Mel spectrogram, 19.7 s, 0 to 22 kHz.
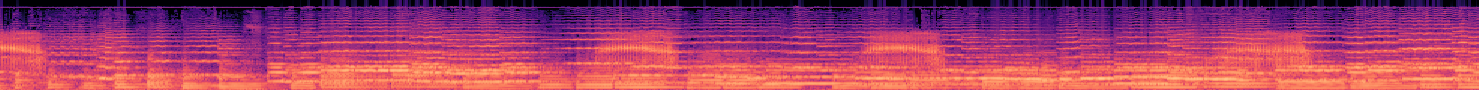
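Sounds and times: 
real frogs croaking outdoors: 0:00.0 - 0:02.4, 0:07.8 - 0:09.9, 0:11.4 - 0:12.9, 0:16.2 - 0:17.9
orchestral music played outdoors during an orchestra rehearsal: 0:00.0 - 0:19.7.

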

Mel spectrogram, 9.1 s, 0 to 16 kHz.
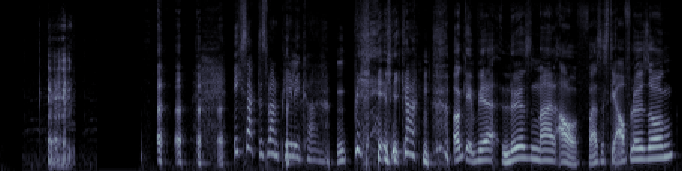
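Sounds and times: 
dog burping: 0:00.6 - 0:01.0
speech: 0:02.1 - 0:09.0.

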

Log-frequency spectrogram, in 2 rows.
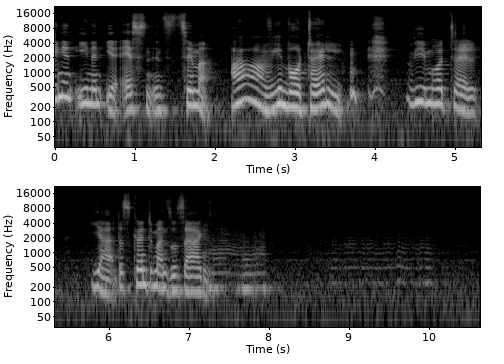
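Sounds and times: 
speech: 0:00.0 - 0:08.0
fly buzzing under the ceiling of a room: 0:07.3 - 0:08.1, 0:08.8 - 0:10.6.

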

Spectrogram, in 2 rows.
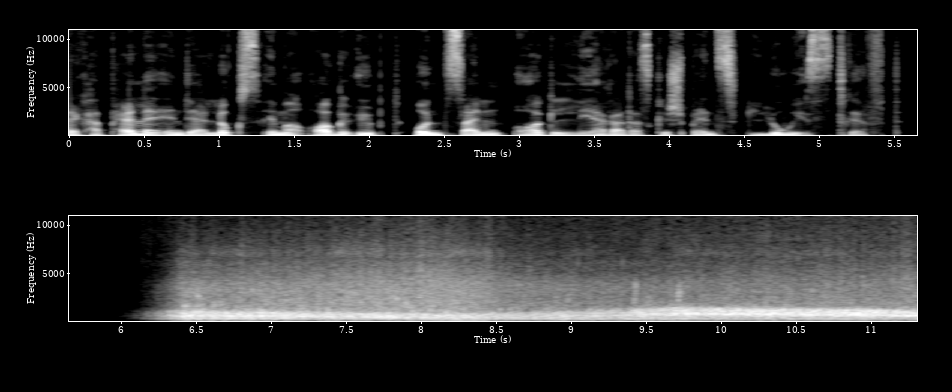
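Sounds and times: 
speech: 0:00.0 - 0:05.6
wind-driven rain beating against church windows: 0:06.2 - 0:11.3.

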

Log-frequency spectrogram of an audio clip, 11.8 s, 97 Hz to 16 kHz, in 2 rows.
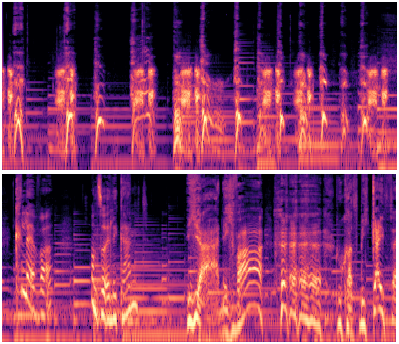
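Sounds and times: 
frog croaking: 0:00.0 - 0:05.8
speech: 0:00.2 - 0:01.2, 0:02.2 - 0:03.1, 0:06.3 - 0:11.8
laughter: 0:09.8 - 0:10.9.

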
